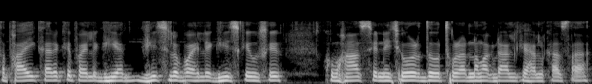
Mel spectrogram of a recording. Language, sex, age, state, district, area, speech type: Hindi, female, 60+, Uttar Pradesh, Jaunpur, urban, spontaneous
